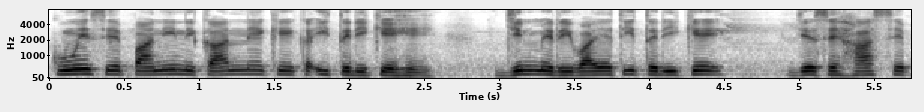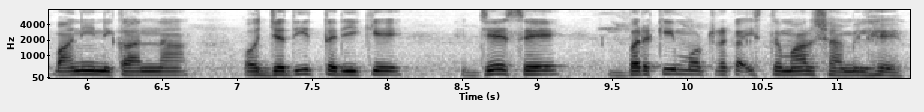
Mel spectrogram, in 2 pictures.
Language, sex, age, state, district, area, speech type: Urdu, male, 18-30, Uttar Pradesh, Saharanpur, urban, spontaneous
